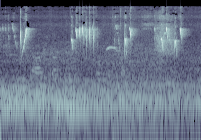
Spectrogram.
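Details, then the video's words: Bar-winged prinia lure song meant to excite other prinias: quick chirps, a short buzzy trill, a soft whistle, then scattered sharp high notes, with a constant low hum behind. "PANCINGAN CIBLEK GACOR bikin burung ciblek EMOSI !!"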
